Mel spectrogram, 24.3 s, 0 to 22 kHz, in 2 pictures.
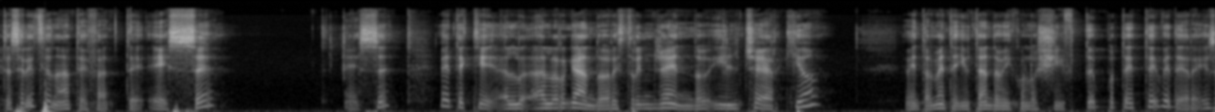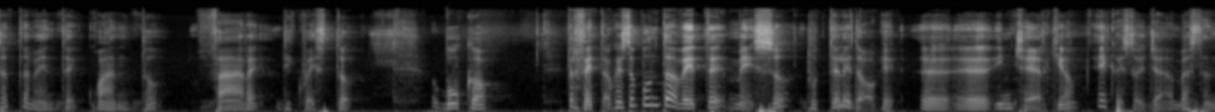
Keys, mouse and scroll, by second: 3.3 s, 18.2-22.2 middle drag.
